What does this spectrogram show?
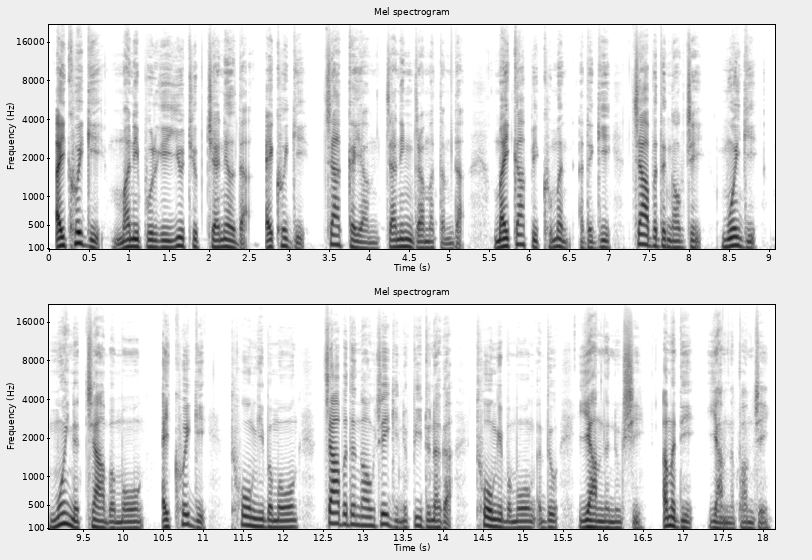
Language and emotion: Manipuri, neutral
